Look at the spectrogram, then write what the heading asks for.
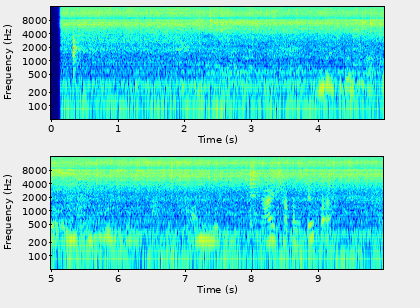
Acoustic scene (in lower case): restaurant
